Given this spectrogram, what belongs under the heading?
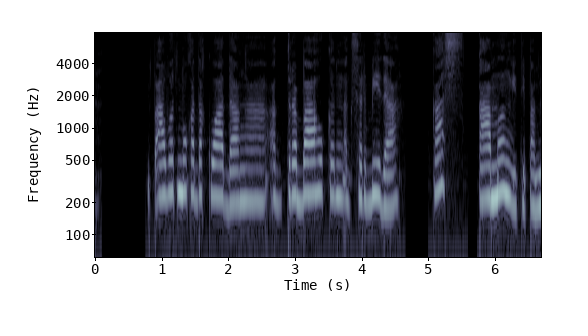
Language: Filipino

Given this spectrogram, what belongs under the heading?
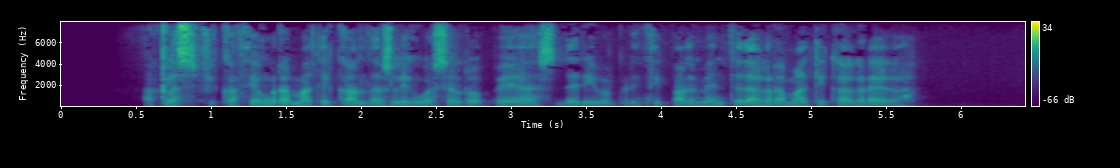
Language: Galician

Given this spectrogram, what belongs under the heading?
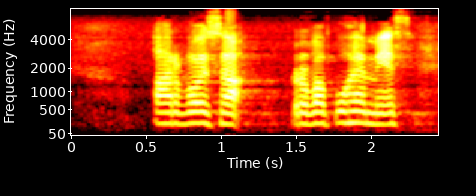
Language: Finnish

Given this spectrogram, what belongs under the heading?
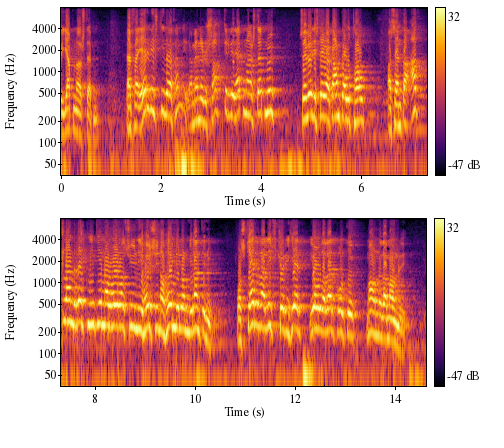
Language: Icelandic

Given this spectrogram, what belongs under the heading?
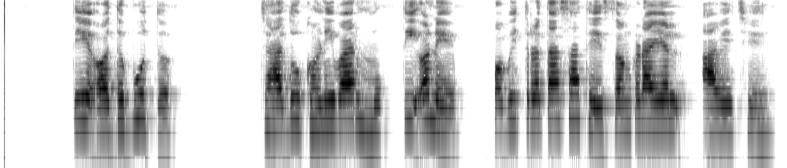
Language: Gujarati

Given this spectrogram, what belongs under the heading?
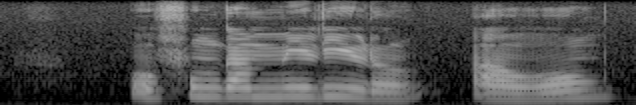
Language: Venda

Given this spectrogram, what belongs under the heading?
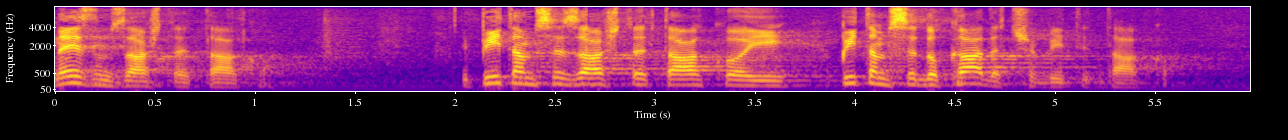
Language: Croatian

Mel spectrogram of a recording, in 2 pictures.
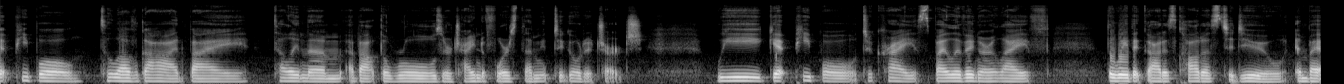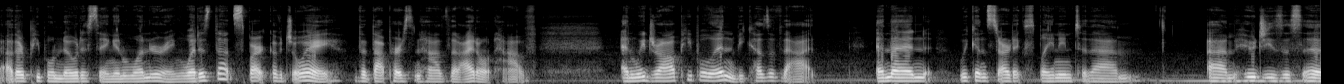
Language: English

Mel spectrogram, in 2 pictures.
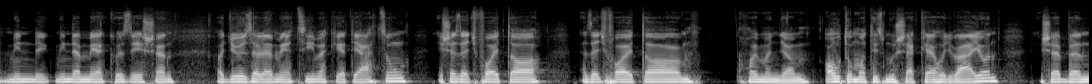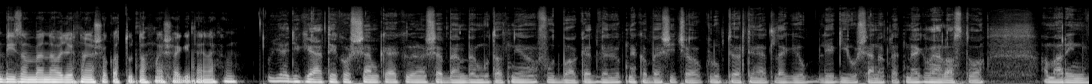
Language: Hungarian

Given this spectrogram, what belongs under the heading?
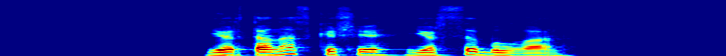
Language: Bashkir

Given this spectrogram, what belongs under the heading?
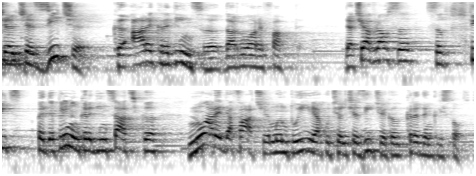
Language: Romanian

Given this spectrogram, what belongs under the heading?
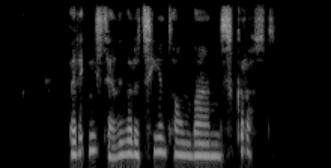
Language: Western Frisian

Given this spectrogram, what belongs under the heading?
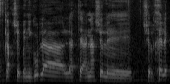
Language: Hebrew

